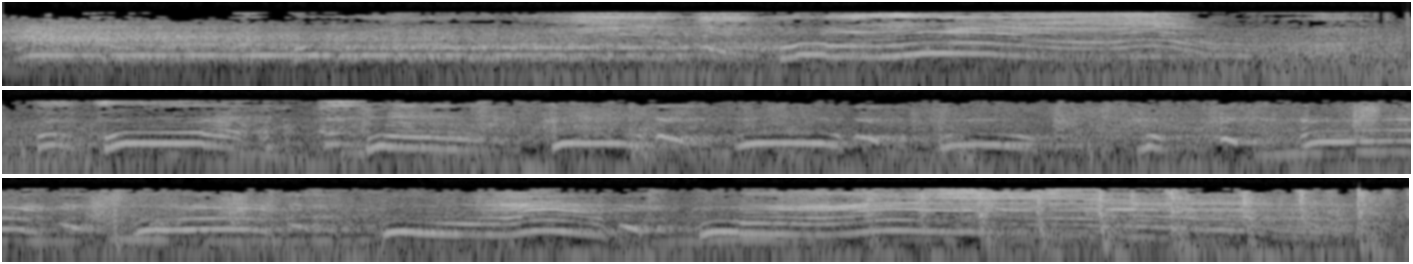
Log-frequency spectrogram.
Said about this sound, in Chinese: 隔壁又传来了婴儿的哭声。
